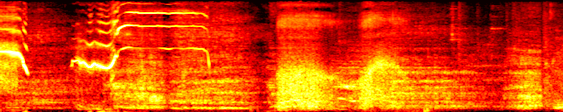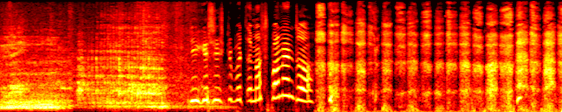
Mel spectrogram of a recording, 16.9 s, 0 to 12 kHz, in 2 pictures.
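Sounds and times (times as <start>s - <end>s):
tiger roaring in a jungle as it attacks: 0.1s - 11.3s
tiger snarling and growling: 0.1s - 11.3s, 13.4s - 16.8s
speech: 11.5s - 13.6s.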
